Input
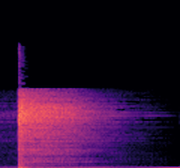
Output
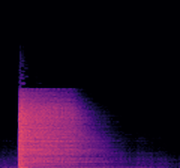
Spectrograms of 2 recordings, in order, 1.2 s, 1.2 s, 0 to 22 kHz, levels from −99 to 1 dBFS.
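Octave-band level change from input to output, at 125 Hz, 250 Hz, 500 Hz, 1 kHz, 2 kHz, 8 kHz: −3.5 dB, 0.0 dB, can't be measured, +5.5 dB, +4.0 dB, −11.5 dB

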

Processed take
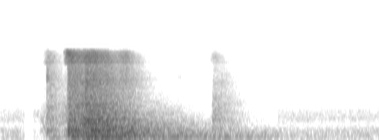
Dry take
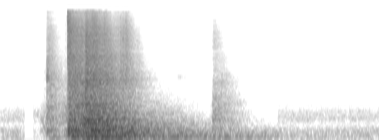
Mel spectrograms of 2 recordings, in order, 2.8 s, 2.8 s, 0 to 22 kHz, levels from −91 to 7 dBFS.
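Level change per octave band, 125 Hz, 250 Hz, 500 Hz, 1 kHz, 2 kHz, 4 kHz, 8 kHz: −4.5 dB, −4.5 dB, −4.5 dB, −4.5 dB, −4.5 dB, +0.5 dB, below −20 dB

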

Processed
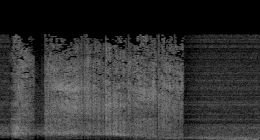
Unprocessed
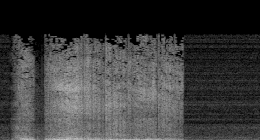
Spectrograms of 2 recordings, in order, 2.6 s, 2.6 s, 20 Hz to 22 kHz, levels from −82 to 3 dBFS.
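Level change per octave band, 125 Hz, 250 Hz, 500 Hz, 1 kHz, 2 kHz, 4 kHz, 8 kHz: below −25 dB, −21.0 dB, −14.5 dB, −5.5 dB, −6.0 dB, −8.5 dB, −9.0 dB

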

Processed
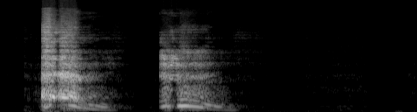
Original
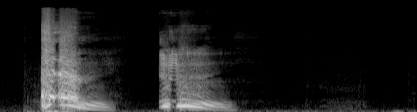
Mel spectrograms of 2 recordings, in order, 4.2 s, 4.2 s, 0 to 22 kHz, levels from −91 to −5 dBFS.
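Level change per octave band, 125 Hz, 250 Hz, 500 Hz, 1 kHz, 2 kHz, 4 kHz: −17.5, −15.5, −6.5, −2.0, −1.5, 0.0 decibels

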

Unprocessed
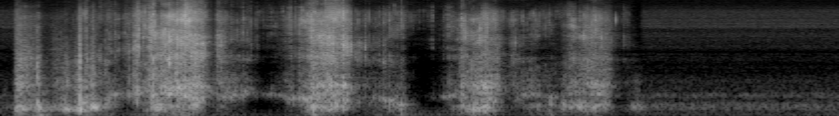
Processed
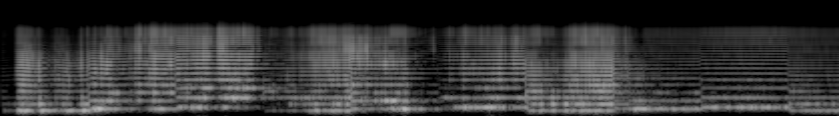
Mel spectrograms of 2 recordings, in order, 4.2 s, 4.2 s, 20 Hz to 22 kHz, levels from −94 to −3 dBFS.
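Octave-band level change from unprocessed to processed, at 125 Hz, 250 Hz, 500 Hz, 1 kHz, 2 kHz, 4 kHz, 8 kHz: −1.5, +3.5, +0.5, −4.5, −0.5, −8.0, −16.5 decibels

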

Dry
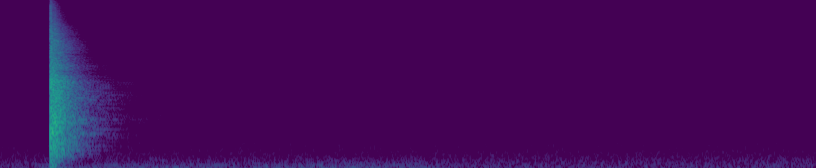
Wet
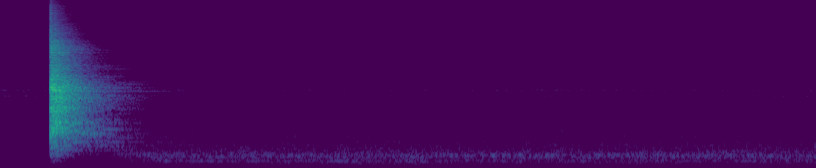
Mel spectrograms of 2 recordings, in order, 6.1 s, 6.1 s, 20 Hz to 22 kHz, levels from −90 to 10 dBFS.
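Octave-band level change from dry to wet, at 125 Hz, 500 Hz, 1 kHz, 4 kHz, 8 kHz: below −20 dB, −15.5 dB, −2.0 dB, +2.0 dB, +3.5 dB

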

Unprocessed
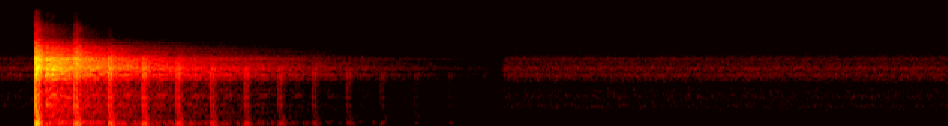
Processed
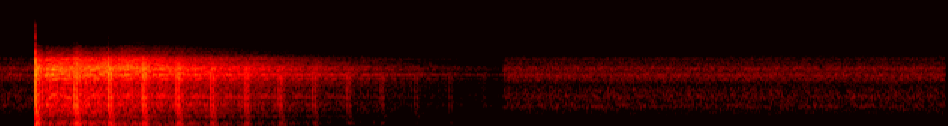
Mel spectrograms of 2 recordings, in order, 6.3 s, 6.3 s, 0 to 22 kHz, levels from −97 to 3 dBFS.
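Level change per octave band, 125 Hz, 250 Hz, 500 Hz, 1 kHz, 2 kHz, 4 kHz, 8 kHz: −19.5 dB, below −15 dB, −6.0 dB, −2.5 dB, −10.5 dB, −18.5 dB, below −15 dB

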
